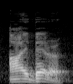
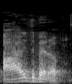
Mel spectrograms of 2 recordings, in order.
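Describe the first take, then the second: First: The d sound after 'I' is dropped. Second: The d sound after 'I' is clearly pronounced. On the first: "would를 축약시킨 것들은 이 D 발음을 거의 안 합니다" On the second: "I'd better 또는 I'd rather 또는 I'd like to라고 발음하는 성우도 있겠지만"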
